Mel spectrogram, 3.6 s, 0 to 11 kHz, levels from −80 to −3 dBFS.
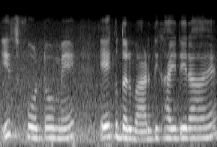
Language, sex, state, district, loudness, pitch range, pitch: Hindi, female, Haryana, Charkhi Dadri, -15 LUFS, 215-240 Hz, 220 Hz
